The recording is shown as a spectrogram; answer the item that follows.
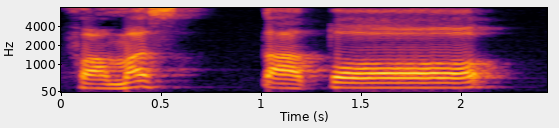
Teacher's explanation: اب پہلے تا کو باریک، دوسرے تو کو پر پڑھنا ہے ، فمستطاعوا، آگے عین ہے، عین کو کلیئر کر کے پڑھنا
